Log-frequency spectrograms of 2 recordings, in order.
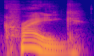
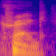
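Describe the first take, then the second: First: It is said in an Australian accent. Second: It is said in an American accent.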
